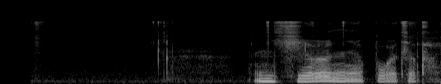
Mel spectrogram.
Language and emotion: Russian, sad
